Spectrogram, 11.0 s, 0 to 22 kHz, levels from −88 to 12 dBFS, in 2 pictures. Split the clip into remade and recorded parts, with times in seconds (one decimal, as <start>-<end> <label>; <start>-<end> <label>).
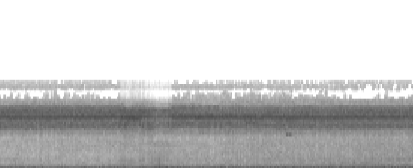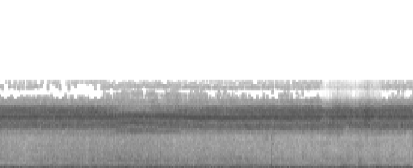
0.0-1.6 recorded; 1.6-2.3 remade; 2.3-9.8 recorded; 9.8-10.6 remade; 10.6-11.0 recorded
